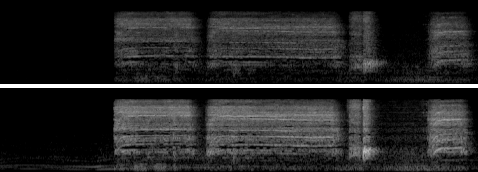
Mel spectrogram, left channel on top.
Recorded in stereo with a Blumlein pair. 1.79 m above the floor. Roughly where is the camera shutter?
Ahead right.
